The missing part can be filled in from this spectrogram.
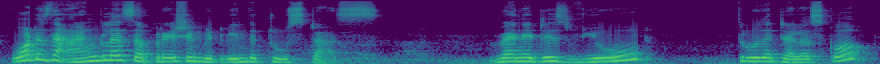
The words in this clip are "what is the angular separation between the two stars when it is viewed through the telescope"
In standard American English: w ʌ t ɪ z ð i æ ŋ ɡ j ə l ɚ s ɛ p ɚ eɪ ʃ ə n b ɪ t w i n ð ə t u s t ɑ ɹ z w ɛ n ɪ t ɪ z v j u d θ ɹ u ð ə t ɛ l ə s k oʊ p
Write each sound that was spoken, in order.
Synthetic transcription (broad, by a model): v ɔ t ɪ z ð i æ ŋ ɡ l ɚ s ɛ p ɚ eɪ ʃ ə n b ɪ t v i n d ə t u s t ɑ ɹ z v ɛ n ɪ t ɪ z v j u d t ɹ u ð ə t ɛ l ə s k oʊ p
